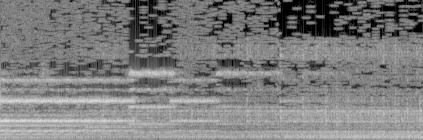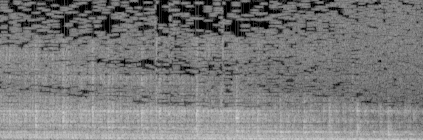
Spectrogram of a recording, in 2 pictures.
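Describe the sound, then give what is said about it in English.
An old Ford Model A car engine runs with a steady, throaty chugging hum, its pitch gradually shifting as it revs gently. No one speaks. “Your old Model A sounds good as new.”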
